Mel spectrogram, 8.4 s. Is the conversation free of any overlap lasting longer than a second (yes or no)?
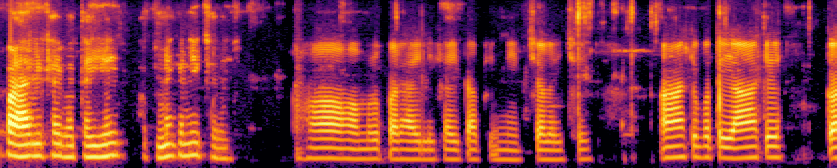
yes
